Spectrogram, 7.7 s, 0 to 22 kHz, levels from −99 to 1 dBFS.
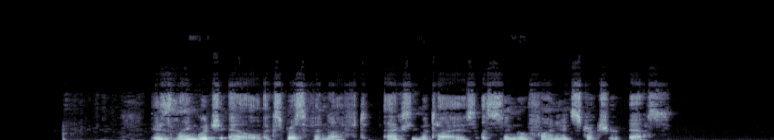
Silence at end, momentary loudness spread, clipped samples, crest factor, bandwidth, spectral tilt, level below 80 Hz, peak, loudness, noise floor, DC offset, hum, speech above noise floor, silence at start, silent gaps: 1.1 s; 12 LU; under 0.1%; 20 dB; 9.6 kHz; -4.5 dB/octave; -58 dBFS; -10 dBFS; -28 LUFS; -85 dBFS; under 0.1%; none; 57 dB; 1.5 s; none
